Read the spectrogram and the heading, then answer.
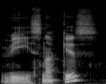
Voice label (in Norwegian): "Vi snakkes", Norwegian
